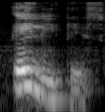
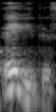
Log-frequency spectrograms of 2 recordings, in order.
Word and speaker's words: élite: La palabra en francés se pronuncia élite, no tanto élites. Esa es una castellanización, vamos a decir, pero que en realidad podría y debería respetarse la forma del idioma original.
